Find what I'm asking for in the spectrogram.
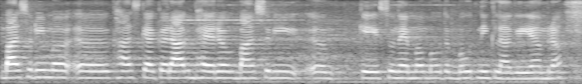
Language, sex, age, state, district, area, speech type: Maithili, female, 18-30, Bihar, Supaul, urban, spontaneous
